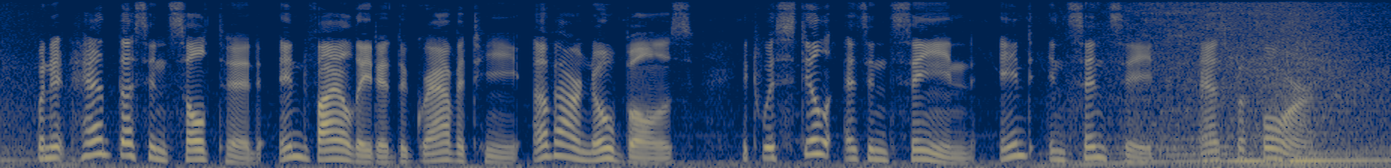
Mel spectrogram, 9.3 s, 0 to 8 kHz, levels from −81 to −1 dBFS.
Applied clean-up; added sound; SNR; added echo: none; Accelerating, revving, vroom / Car; 10 dB; none.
